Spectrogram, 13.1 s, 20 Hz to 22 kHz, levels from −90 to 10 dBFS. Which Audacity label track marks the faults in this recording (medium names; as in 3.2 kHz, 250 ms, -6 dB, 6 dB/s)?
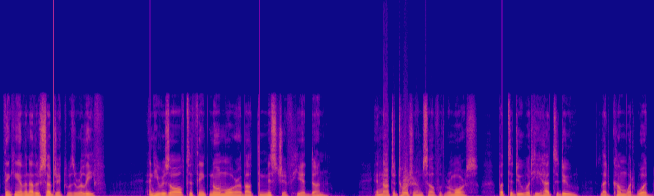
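1.060000	1.060000	pop -5 dBFS
2.980000	2.990000	dropout 13 ms
5.180000	5.180000	pop -16 dBFS
7.540000	8.640000	clipped -21 dBFS
10.030000	10.030000	pop -11 dBFS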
